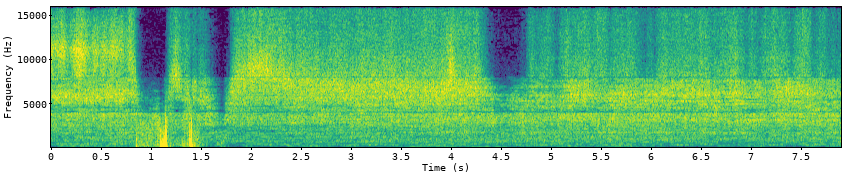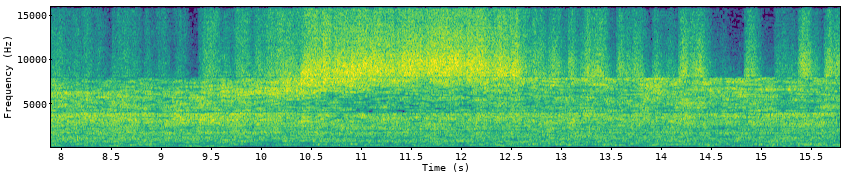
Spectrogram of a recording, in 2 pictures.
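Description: Prawns and tomatoes frying in oil in an aluminium kadai, a steady sizzle. Two sharp clicks about a second in.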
